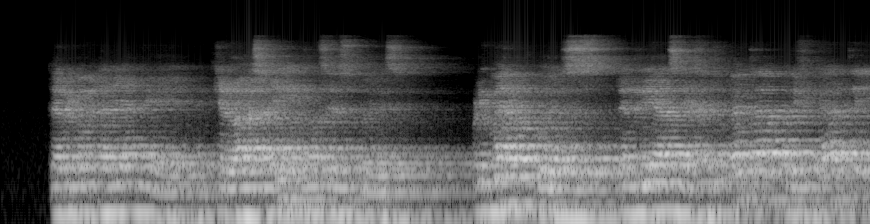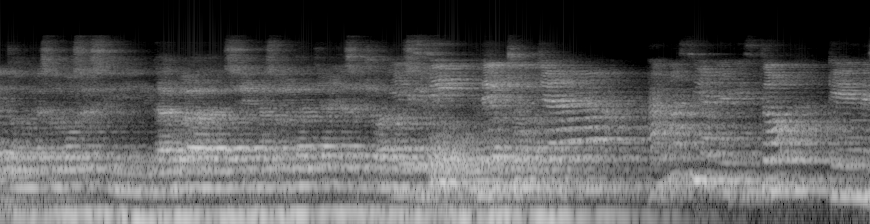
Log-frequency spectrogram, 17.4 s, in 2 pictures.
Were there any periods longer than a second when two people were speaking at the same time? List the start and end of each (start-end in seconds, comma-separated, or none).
12.6-14.1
